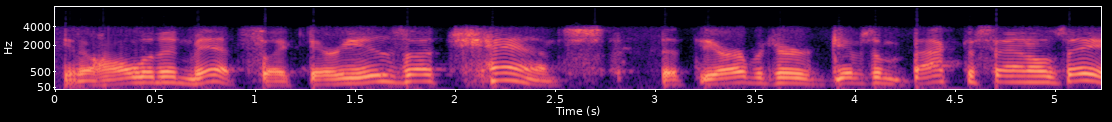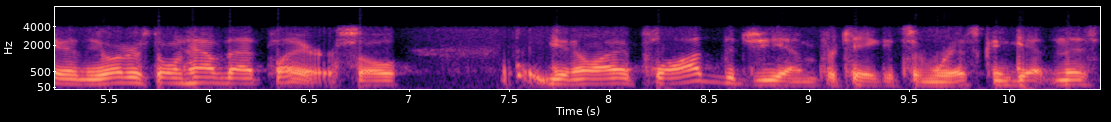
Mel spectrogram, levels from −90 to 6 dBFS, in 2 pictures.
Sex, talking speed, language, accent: male, 225 wpm, English, American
